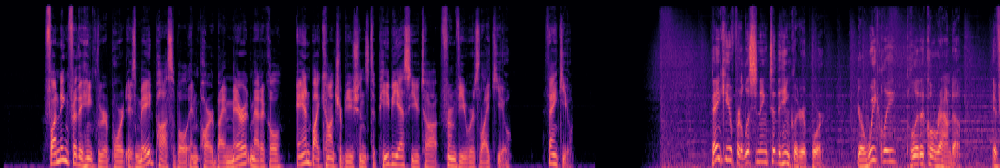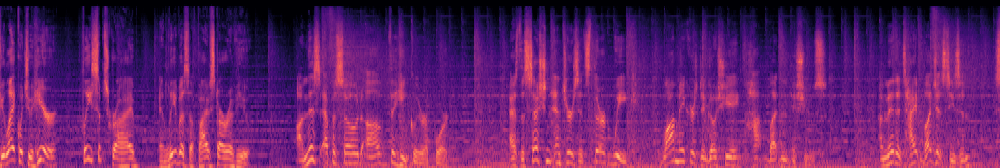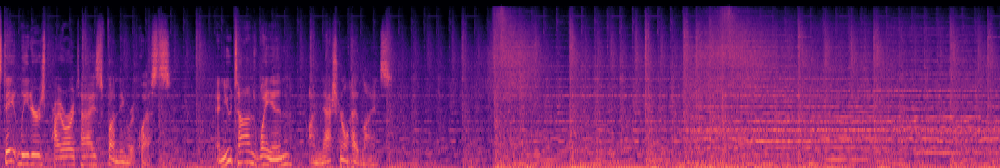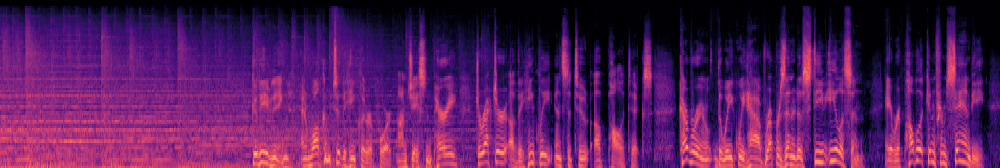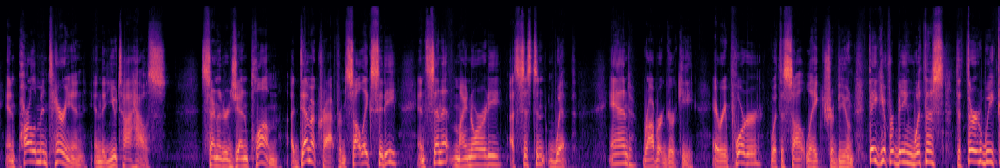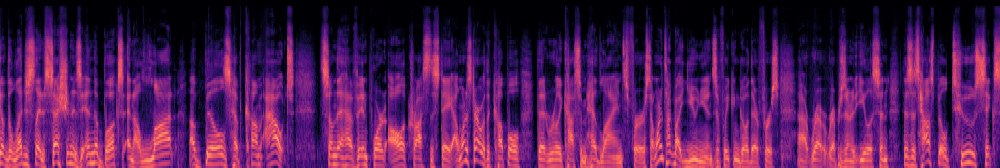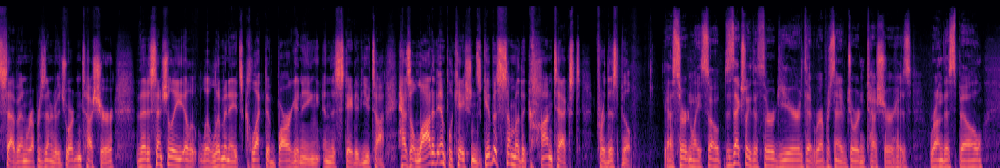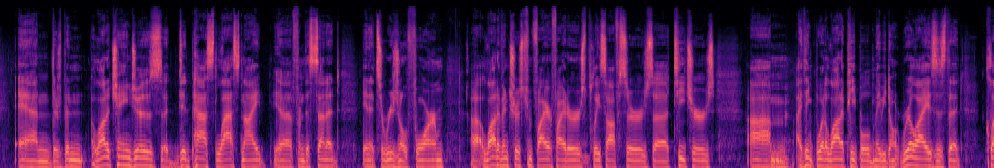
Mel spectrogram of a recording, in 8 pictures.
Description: Our expert panel discusses whether we could see that happen, and whether or not union organziers will launch a referendum campaign to let Utah voters decide the bill's fate.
